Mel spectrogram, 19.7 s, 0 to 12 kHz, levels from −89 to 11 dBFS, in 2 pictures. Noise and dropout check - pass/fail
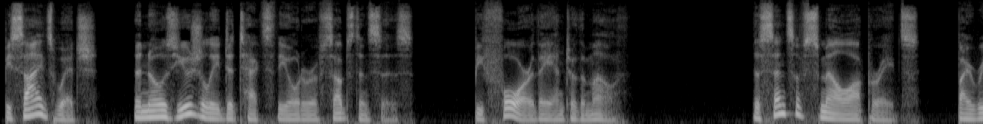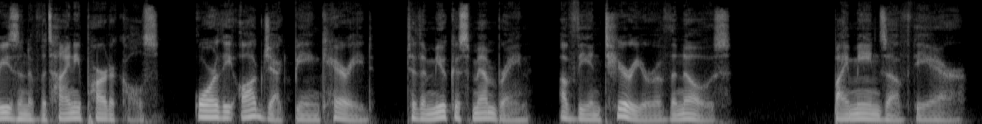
pass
